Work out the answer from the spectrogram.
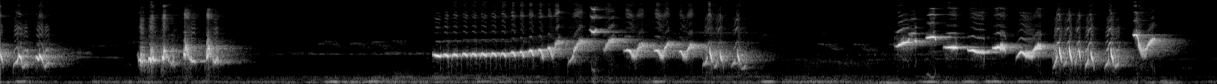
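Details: Shama lure song for stressed white-rumped shamas that have gone quiet: brief burry bursts, then a fast even trill turning into rising and falling warbled phrases, and a final tangle of rich high notes.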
